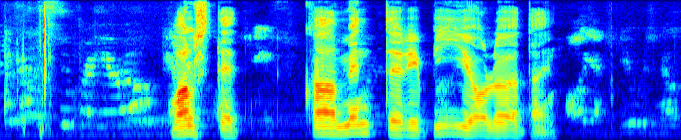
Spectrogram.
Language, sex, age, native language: Icelandic, male, 20-29, Icelandic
